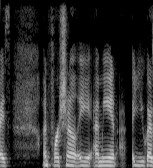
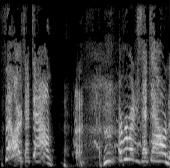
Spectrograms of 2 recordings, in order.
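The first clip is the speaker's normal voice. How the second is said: much higher, hammed-up angry order; mock furious yell; 13 semitones higher than usual. Mom yelling at her kids in a mock rage. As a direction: bark it like a mom losing it. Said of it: "I am on one".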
